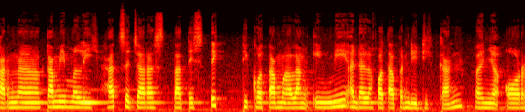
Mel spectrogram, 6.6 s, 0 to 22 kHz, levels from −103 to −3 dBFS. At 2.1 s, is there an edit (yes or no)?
no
